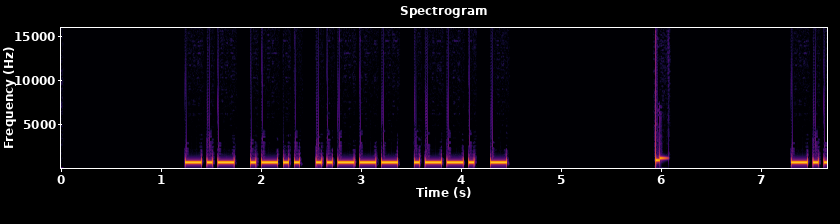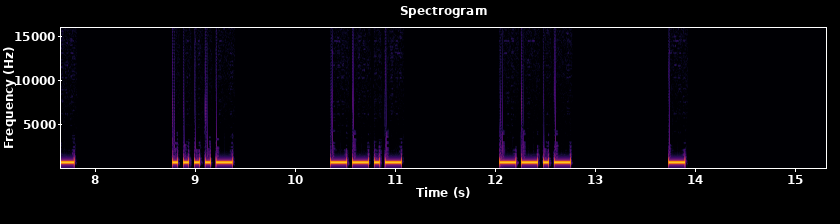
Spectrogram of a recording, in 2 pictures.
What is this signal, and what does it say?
Morse code, heard as a keyed tone, about 23 wpm, spaced as for 11 wpm, 700 Hz. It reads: KL2PT K4QQT
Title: USA Call Signs - 5 Characters - 6x Character Spacing - 22wpm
